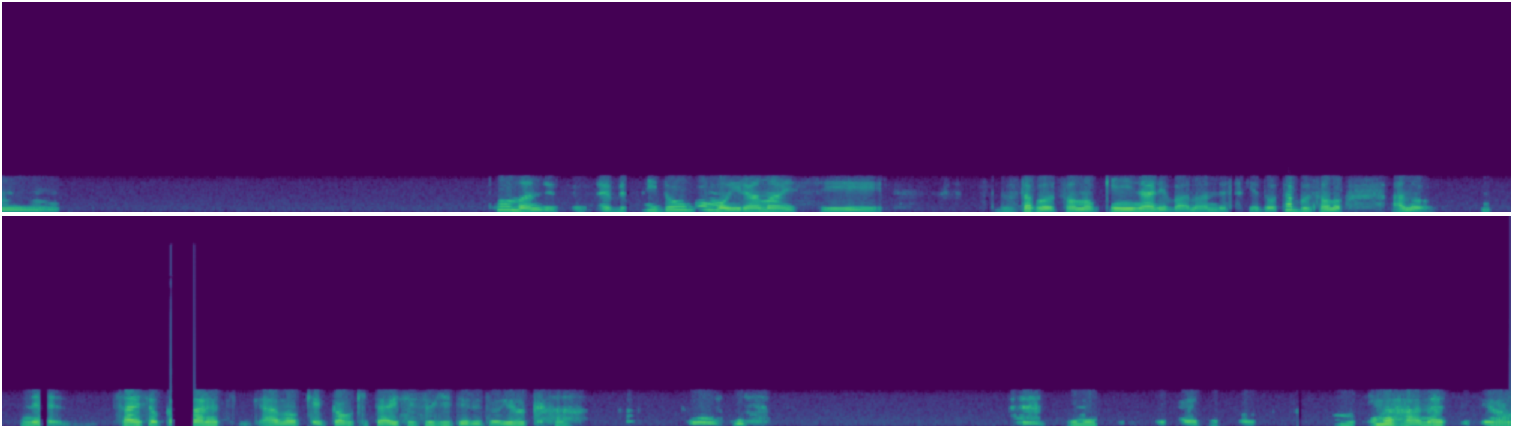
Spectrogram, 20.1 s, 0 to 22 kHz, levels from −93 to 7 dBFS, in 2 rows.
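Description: Thin, boxy speech with a scratchy edge runs through all 20 seconds: nothing reaches above about 3.5 kHz or below about 250 Hz, s sounds come out gritty, loud bright syllables crunch, and a fine granular hiss sits under everything. That is the Bluetooth CVSD headset codec, which encodes the audio as a single up-or-down bit per sample at 64 kbps with an adapting step size that cannot keep up with fast, loud high-frequency movement.

At 6.57 s the speech briefly drops out with an abrupt edge, and similar holes follow at 8.21 to 8.24 s, at 10.31 to 10.40 s, at 12.71 s and at 18.71 s. Each is a hard-edged gap of silence, most 15 ms long, the one at 8.2 s 22.5 ms, and the one near 10.3 s a more obvious 60 ms chop. These are unconcealed Bluetooth headset packet loss. Voice packets between headset and phone went missing and nothing filled them in, which fits a couple of packets for the short gaps and about seven for the longest.

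From 11.19 to 11.34 s the sound stops mid-flow for about 153 ms and then picks up again. That gap is a playback stall, likely caused by the player running short of data or its audio thread being blocked, so the output fell silent until it recovered.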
